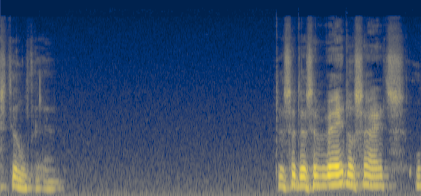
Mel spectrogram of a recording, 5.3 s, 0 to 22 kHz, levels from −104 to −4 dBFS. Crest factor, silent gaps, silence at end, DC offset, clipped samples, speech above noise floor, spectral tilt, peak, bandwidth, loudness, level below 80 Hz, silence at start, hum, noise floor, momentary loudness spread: 22 dB; none; 0 s; 0.1%; under 0.1%; 40 dB; -6.5 dB/octave; 0 dBFS; 11 kHz; -18 LUFS; -60 dBFS; 0 s; none; -59 dBFS; 23 LU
